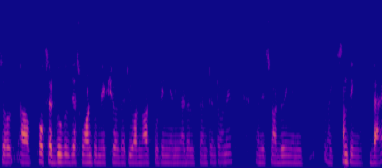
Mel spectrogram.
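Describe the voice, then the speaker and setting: With a strong Indian accent, a man with a fairly high pitch and a dark, mellow tone speaks in a monotone, flat intonation, his loudness swinging widely in a dry, close recording with no echo. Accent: Indian, thick. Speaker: software engineer presenting at a meetup. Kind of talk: tech talk with live demo. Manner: hesitant, many fillers.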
